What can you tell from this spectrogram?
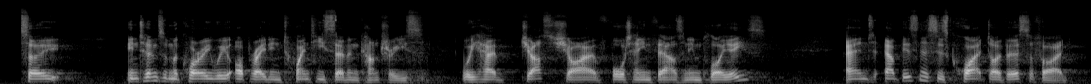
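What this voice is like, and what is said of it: Australian English accent. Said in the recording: “you can probably pick from my accent, I am from Australia.”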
